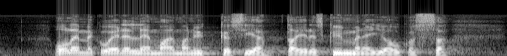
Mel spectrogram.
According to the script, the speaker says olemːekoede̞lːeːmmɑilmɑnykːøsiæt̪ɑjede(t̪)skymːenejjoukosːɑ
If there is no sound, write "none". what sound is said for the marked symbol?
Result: none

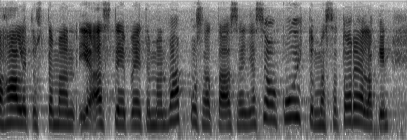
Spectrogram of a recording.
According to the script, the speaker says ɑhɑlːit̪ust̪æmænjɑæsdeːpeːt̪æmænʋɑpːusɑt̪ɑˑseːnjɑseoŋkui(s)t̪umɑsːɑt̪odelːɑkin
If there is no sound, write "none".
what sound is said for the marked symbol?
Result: h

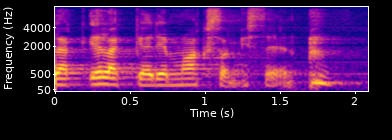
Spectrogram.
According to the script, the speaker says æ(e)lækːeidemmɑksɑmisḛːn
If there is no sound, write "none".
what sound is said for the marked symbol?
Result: e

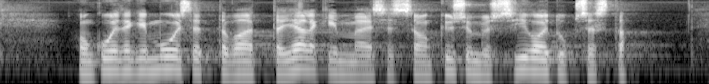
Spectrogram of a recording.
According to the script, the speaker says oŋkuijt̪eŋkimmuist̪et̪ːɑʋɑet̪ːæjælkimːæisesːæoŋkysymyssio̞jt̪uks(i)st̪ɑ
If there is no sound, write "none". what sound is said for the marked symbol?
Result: e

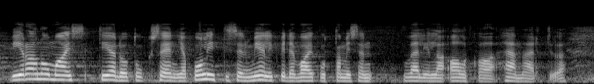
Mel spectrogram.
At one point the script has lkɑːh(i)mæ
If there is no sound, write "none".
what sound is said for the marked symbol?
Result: æ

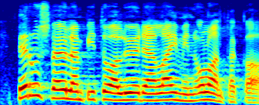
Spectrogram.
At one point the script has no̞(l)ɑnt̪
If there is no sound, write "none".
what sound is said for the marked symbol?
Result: l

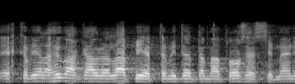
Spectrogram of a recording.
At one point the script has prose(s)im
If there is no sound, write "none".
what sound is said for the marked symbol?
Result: sː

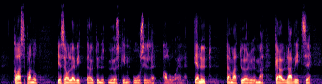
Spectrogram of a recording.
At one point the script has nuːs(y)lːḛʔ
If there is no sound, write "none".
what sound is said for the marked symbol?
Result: i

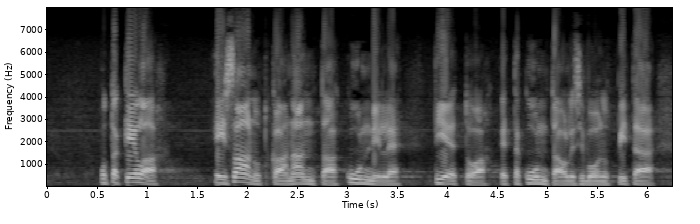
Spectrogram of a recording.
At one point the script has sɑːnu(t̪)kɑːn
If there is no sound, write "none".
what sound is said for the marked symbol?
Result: t̪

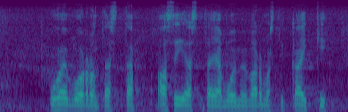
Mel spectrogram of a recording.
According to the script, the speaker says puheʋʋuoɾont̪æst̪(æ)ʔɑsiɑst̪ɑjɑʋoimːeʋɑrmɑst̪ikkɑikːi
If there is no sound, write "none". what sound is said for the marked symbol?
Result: æ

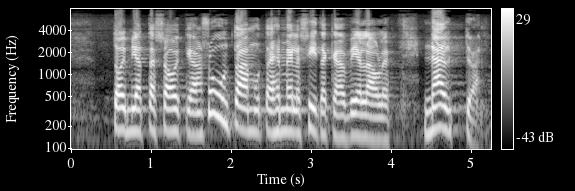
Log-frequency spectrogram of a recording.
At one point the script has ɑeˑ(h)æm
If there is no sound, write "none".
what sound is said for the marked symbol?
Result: h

